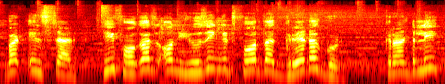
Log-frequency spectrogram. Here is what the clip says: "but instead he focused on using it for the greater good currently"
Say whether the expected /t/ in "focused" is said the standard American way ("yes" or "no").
no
